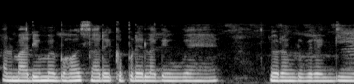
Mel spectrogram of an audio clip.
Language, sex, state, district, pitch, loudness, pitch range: Hindi, female, Uttar Pradesh, Lalitpur, 170 Hz, -13 LUFS, 170-175 Hz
